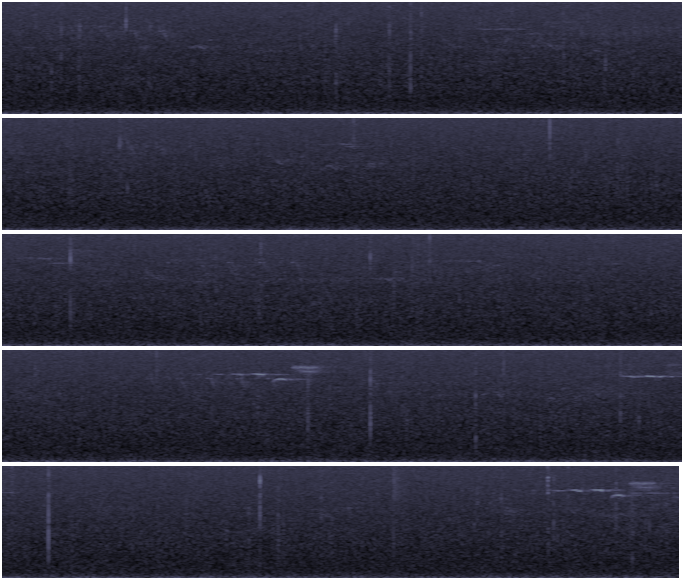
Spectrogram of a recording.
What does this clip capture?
Ovenbird, Black-throated Green Warbler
